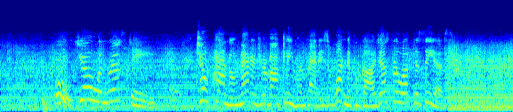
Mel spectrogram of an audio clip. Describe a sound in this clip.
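A woman speaks with excitement up close.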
